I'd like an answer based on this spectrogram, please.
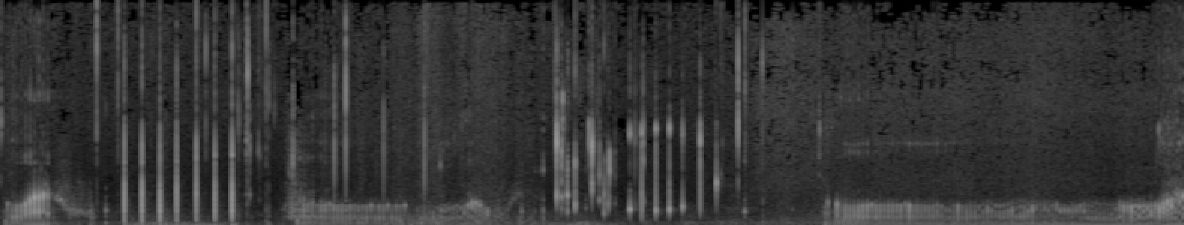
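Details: Pet cat's deep, even purring recorded close for ASMR. Bursts of rapid clicking and tapping alternate with long stretches of steady, low, throbbing purr, the longest filling the final four seconds.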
